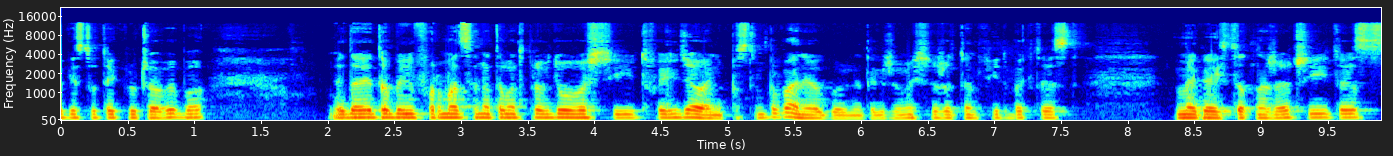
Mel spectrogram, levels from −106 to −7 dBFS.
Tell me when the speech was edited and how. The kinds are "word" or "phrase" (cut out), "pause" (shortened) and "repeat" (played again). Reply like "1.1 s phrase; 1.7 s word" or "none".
none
